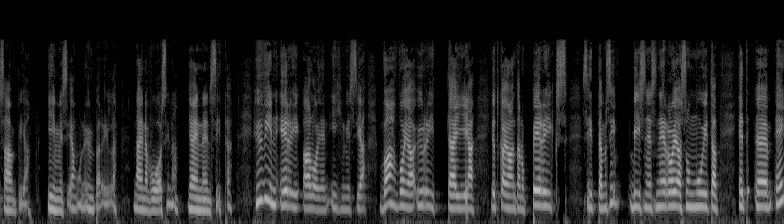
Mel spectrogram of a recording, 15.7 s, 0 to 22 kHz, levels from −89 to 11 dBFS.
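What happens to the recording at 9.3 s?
From 9.30 to 9.35 s, about 45 ms of audio is missing as lost LE Audio frames, a gap that fits six consecutive 7.5 ms frames. The LC3 decoder fills it by reusing the last spectrum with randomised signs and fading it over the later frames, so the speech briefly becomes a noisy smear that thins out before normal sound resumes. Across this span the speech also carries plainly audible Bluetooth LC3 compression, likely from encoding at around 48 kbps with 7.5 ms frames. Parts of the upper spectrum are zeroed and refilled with noise, which gives the voice a breathy, grainy edge.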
